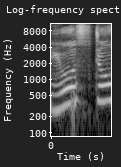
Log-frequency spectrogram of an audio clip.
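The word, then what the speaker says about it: used to: करेंगे यूज्ड टू subject यूज टू verb की first form object लिखा रहता है यूज्ड लेकिन पढ़ा जाता है यूज यूज टू यूज्ड टू नहीं ओके जैसे मैं पढ़ा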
